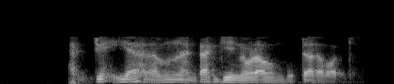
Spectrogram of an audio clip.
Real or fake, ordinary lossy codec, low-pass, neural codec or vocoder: fake; MP3, 24 kbps; 3.6 kHz; codec, 16 kHz in and 24 kHz out, 0.6 kbps, FocalCodec, streaming, 4096 codes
